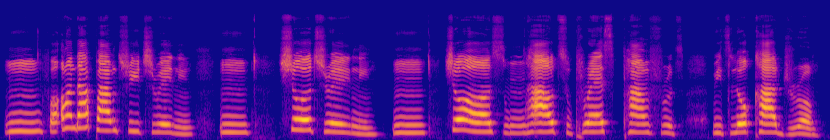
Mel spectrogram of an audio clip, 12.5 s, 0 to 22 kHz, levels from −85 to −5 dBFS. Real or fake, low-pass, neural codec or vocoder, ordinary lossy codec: real; 14.4 kHz; none; none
